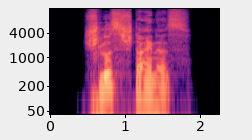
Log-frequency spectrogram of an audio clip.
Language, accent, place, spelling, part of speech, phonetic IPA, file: German, Germany, Berlin, Schlusssteines, noun, [ˈʃlʊsˌʃtaɪ̯nəs], De-Schlusssteines.ogg
- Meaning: genitive singular of Schlussstein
